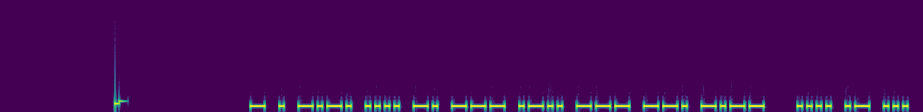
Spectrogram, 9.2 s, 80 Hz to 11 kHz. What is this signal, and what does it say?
Morse code, heard as a keyed tone, about 25 wpm, 700 Hz. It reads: TECHNOLOGY HAS
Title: Sentences from Top 1000 Words - Review Part 6 - 25wpm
